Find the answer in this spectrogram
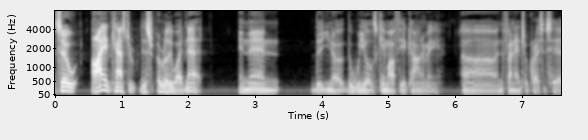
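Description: A man with an American accent and a plain, everyday voice speaks at a moderate pace, using a fairly low pitch with ordinary pitch variation, in a very clean recording with a silent background. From US South. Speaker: former corporate lawyer. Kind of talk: casual interview.

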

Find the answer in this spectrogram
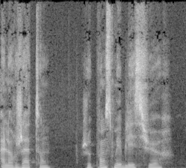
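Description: With a very deep, low pitch and monotone, flat intonation, a woman speaks at a fairly slow pace in a dry, close sound with no echo. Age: 30s. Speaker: podcast host. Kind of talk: personal testimony.

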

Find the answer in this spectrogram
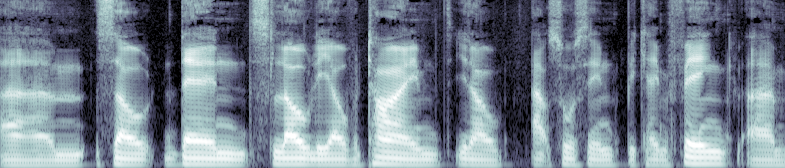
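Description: In a London accent, a man speaks very slowly at a very deep, low pitch with monotone, flat intonation, in a very clean recording with a silent background. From London (Hackney). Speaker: cybersecurity risk executive. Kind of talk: interview conversation. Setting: studio. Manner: hesitant, many fillers.

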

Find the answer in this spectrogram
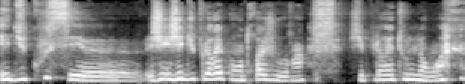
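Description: A woman speaks with a dark, mellow tone that is somewhat breathy. Her pace is moderate and her pitch varies in an ordinary way. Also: very clean recording, silent background. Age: 40s. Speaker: mother using a wheelchair, adoptive parent. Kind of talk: interview testimony.

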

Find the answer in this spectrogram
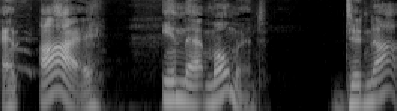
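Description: With an animated tone and very wide pitch swings, a man with an American accent talks at a fairly high pitch with vocal fry. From Wisconsin, South Milwaukee. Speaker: podcast host. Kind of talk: casual chat. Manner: animated storytelling.

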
